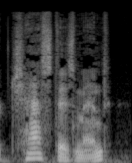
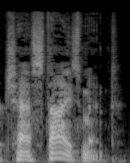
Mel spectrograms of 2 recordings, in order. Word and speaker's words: chastisement: The corresponding noun may be pronounced either chastisement or chastisement. Chastisement is the traditional pronunciation. Chastisement has been recognized by dictionaries since the 1940s.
